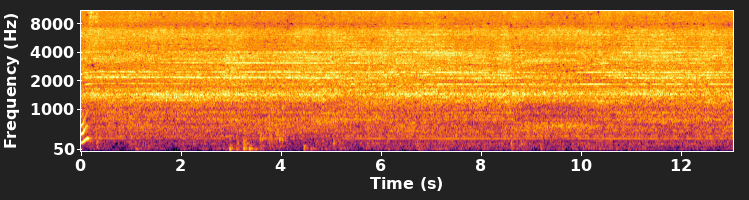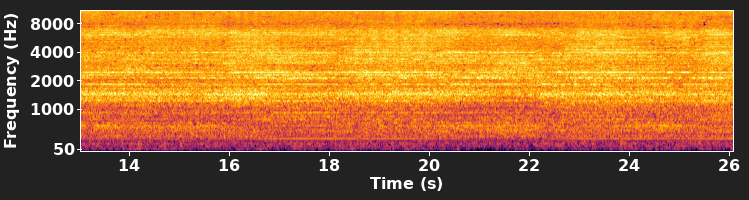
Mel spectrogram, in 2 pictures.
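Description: A hair dryer blows a steady, loud, close hiss while drying paint on a cereal box journal cover, droning unbroken for the whole stretch with no pauses.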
